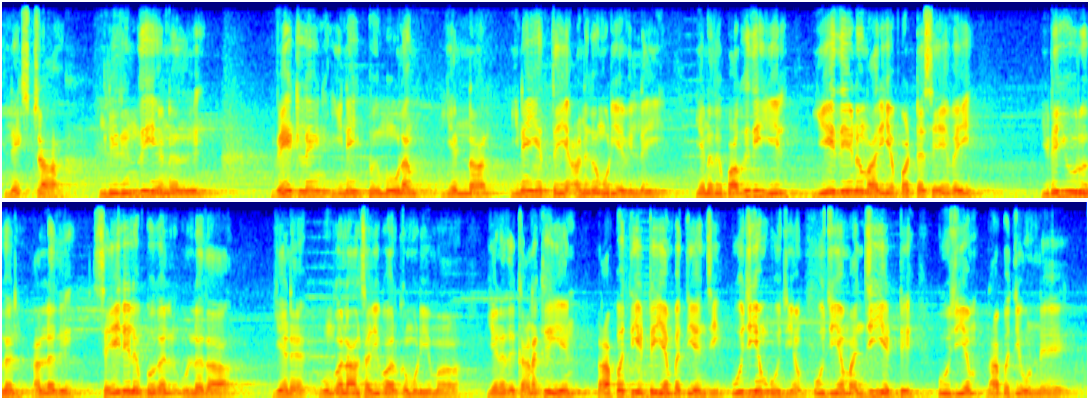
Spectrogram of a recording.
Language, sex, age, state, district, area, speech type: Tamil, male, 18-30, Tamil Nadu, Perambalur, rural, read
